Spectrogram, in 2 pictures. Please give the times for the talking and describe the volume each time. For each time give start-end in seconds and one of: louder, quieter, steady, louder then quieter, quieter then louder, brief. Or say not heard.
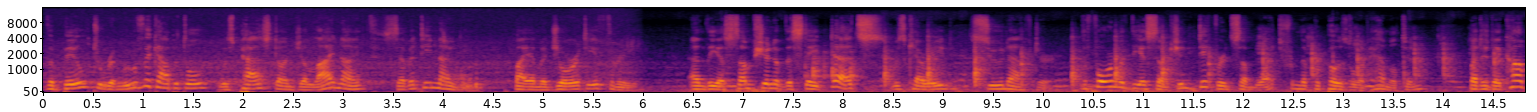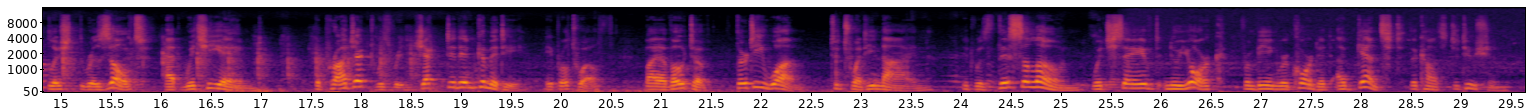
0.0-29.4 steady.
